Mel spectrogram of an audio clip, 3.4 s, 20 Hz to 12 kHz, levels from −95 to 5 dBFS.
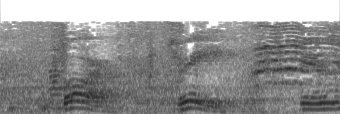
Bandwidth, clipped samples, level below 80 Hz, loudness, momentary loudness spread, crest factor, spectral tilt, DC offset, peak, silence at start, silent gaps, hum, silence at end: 6.4 kHz; under 0.1%; -46 dBFS; -16 LUFS; 9 LU; 16 dB; -4 dB/octave; under 0.1%; -2 dBFS; 0 s; none; none; 0 s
